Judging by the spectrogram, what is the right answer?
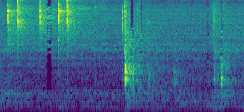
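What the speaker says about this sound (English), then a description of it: "Oh, let me type that over." Several sparse, light keystrokes on a computer keyboard as an IP address is typed, a few quiet clicks spread across a hushed room with no talking.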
